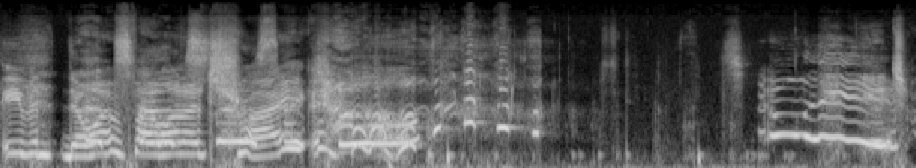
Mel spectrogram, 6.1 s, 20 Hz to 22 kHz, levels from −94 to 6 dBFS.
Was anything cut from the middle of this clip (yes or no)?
no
